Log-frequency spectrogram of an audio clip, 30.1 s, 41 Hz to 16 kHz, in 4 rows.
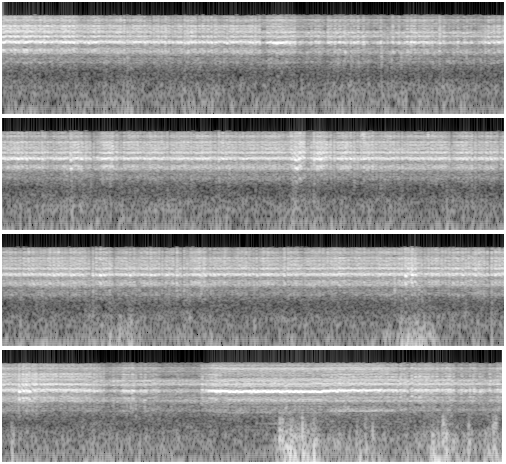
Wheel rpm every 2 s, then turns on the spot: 170, 170, 170, 170, 170, 170, 170, 160, 170, 160, 170, 170, 160, 160, 170.
none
